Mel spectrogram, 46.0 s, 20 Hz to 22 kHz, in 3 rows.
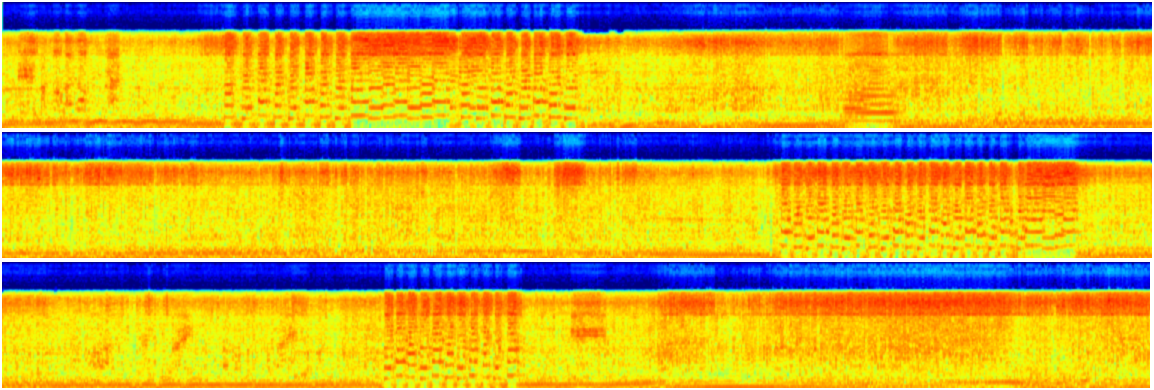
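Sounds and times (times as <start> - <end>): multi-tone bus horn playing a tune: 2.8 - 8.1, 11.1 - 13.8, 25.6 - 30.0, 35.7 - 38.8.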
